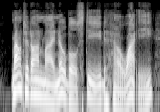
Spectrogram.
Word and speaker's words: Hawaii: off mounted on my Noble Steed Hawaii pronounced how y e stress on second syllable a beast that cost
